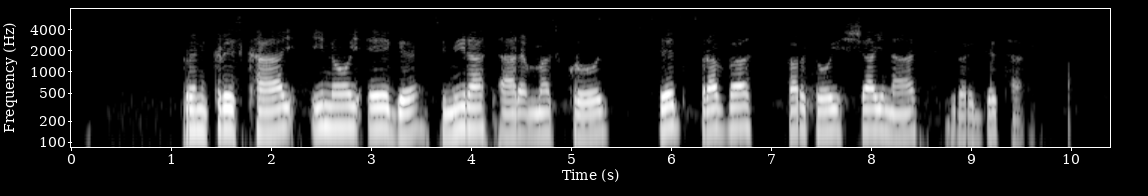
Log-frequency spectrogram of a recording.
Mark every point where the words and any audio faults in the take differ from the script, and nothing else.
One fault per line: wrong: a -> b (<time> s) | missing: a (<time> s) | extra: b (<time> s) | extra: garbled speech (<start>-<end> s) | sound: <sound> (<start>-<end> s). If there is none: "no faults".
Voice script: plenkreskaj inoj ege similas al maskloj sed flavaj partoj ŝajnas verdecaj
no faults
